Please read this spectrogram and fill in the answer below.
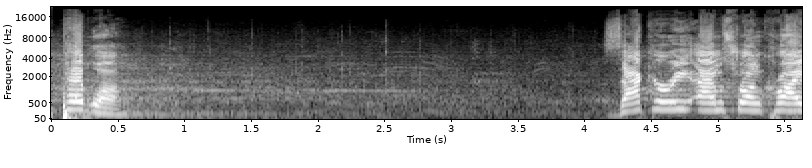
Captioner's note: audience applauding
